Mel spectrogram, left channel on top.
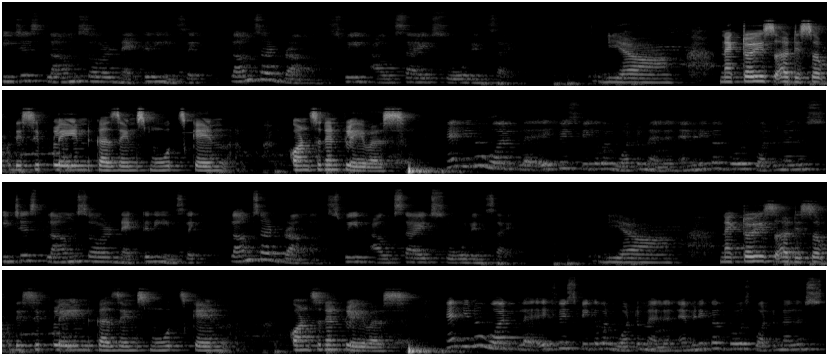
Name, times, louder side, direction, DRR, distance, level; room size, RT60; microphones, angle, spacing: voice 1, 0.0-2.0 2.3-5.1 10.7-10.8 12.7-16.4, right 2 dB, 65° right, 5 dB, 1.0 m, -45 dB
voice 2, 6.0-10.5 11.1-12.4, left 6 dB, 40° left, 10 dB, 0.4 m, -34 dB
7.9 x 3.8 x 4.2 m, 0.65 s
head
